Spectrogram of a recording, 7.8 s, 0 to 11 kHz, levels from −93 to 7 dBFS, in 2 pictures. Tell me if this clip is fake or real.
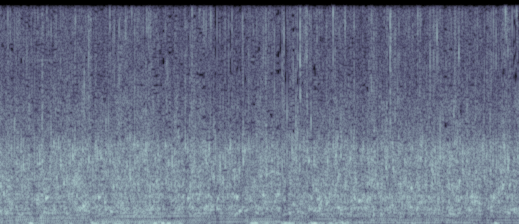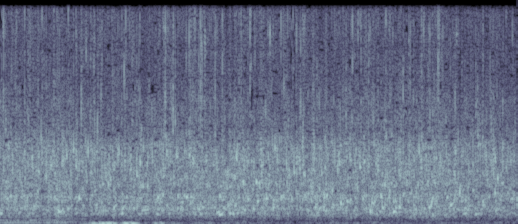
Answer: real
